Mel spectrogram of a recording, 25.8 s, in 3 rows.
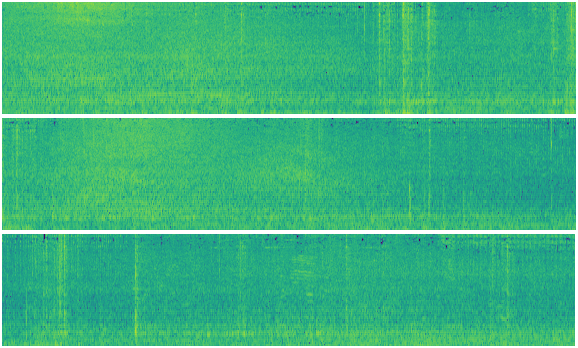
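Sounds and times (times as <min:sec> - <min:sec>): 
passing vehicles: 0:00.0 - 0:25.8
traffic rumble in central Bogotá: 0:00.0 - 0:25.8
voices: 0:19.0 - 0:25.4.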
